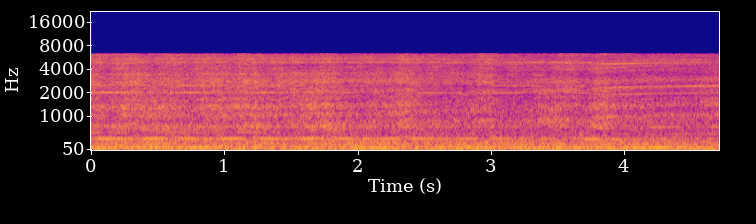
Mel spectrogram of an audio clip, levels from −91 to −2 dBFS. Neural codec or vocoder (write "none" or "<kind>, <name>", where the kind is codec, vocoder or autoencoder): none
